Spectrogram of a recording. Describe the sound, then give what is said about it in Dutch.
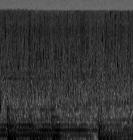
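Water runs steadily from a bath tap into a bath, a continuous rushing with a low hollow resonance and slight surges, and no voices. “Draai de badkraan open. Laat het water stromen.”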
